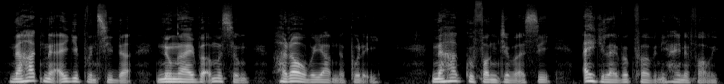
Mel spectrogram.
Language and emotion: Manipuri, happy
